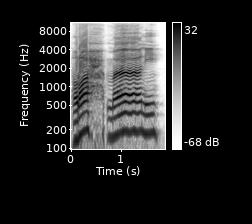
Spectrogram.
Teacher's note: Pada lafal rahmani ada ha sukun. Maka di sini ha mempunyai sifat yaitu sifat hames. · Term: sifat hamas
